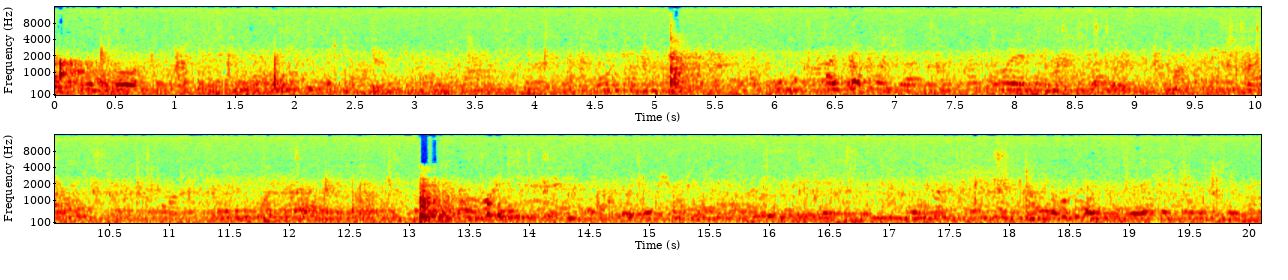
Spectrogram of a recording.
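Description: Young people murmur quietly in a large echoing hall.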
